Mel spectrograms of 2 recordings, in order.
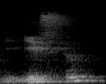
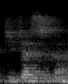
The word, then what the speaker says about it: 예수: 거기 근데 히브리어로 예레미야 예레미야 예레미야 거의 그래서 한글이 참 어 뛰어난 그런 어 예수도 예 지자스가 아니라 예수예요. 예수 예수 그래서 그 예수라는 뜻은 어 하나님이 구원하신다.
